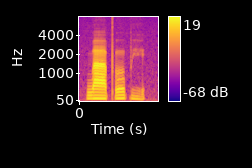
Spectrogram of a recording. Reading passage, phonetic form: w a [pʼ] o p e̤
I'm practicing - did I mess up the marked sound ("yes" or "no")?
no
